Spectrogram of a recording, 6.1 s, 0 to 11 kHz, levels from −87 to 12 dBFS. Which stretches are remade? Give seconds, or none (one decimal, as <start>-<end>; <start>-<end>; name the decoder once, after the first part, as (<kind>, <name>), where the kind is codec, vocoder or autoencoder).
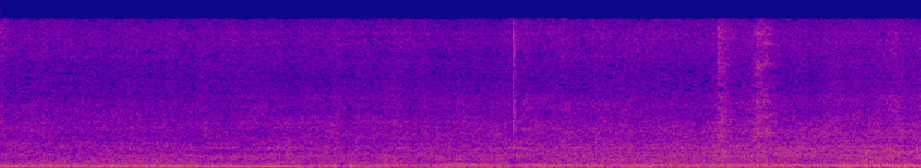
1.3-3.7 (codec, SNAC); 5.3-6.1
